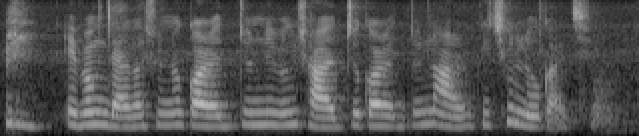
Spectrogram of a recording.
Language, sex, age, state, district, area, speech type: Bengali, female, 18-30, West Bengal, Uttar Dinajpur, urban, spontaneous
